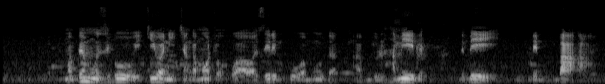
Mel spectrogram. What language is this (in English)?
Swahili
